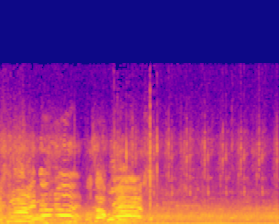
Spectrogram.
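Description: Voices shouting unintelligible calls during a rugby scrum. The shouts stop about two seconds in, leaving only a low steady rumble.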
